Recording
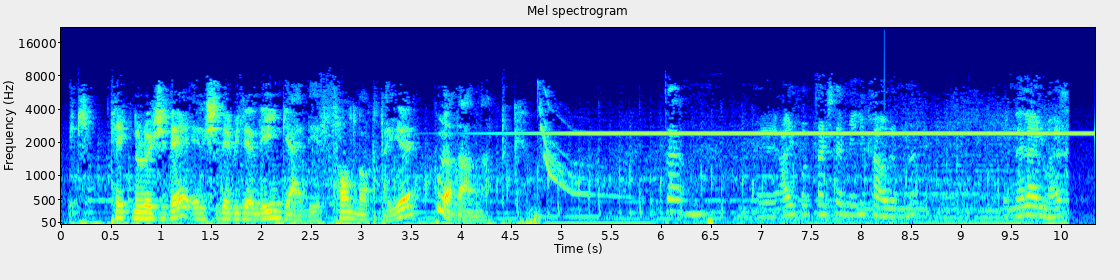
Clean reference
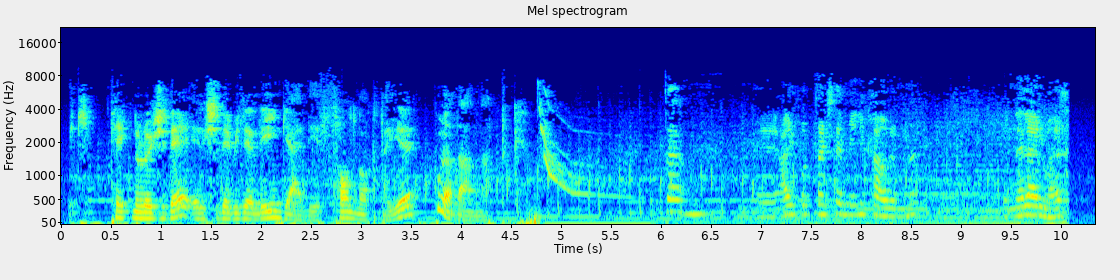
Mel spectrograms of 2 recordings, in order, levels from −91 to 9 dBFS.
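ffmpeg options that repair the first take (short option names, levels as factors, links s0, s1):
-filter_complex "[0:a]adeclick=t=4,bandreject=f=2400:w=30,asplit=3[s0][s1][s2];[s0]afade=t=out:st=6.46:d=0.02[s3];[s1]highpass=f=140:w=0.5412,highpass=f=140:w=1.3066,afade=t=in:st=6.46:d=0.02,afade=t=out:st=6.58:d=0.02[s4];[s2]afade=t=in:st=6.58:d=0.02[s5];[s3][s4][s5]amix=inputs=3:normalize=0,asetnsamples=n=441:p=0,asendcmd='4.22 volume volume 3.5dB',volume=1"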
